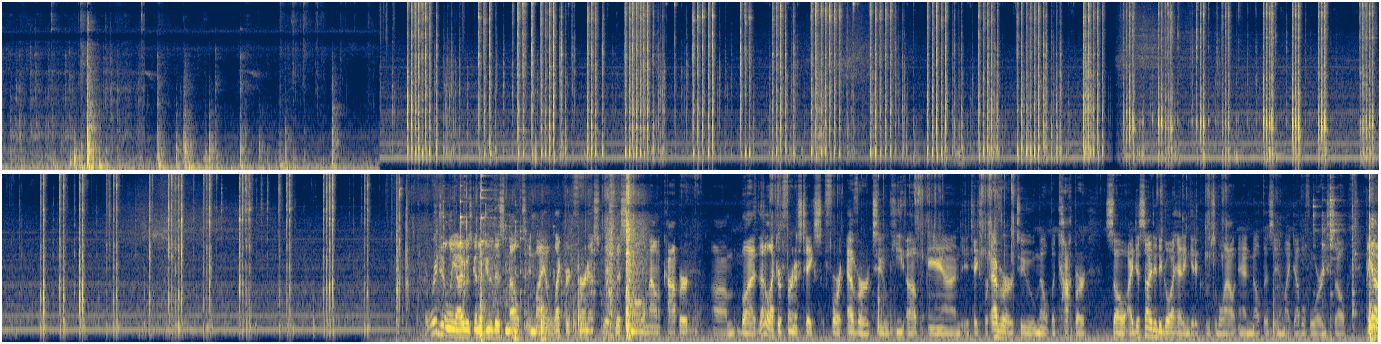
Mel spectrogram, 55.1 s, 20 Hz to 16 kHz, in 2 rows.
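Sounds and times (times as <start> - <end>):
sharp clicks and knocks on motor parts: 7.6 - 35.8.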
